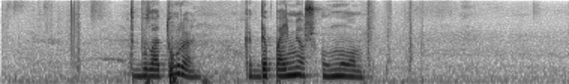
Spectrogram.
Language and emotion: Russian, angry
